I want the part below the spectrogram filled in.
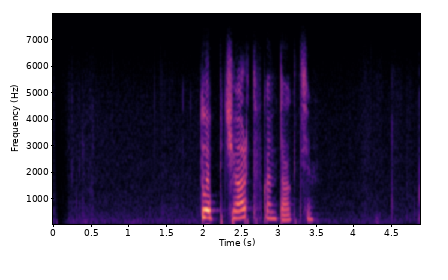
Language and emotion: Russian, neutral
